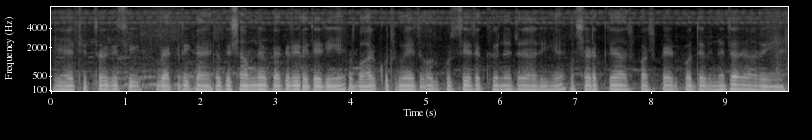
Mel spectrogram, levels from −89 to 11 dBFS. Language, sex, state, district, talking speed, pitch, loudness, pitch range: Hindi, male, Goa, North and South Goa, 185 wpm, 110 Hz, -29 LUFS, 105-110 Hz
